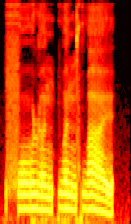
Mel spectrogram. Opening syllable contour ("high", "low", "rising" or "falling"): high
